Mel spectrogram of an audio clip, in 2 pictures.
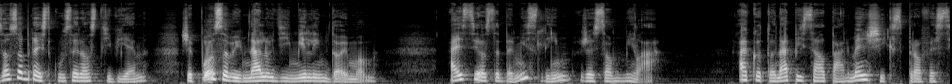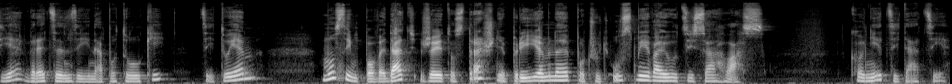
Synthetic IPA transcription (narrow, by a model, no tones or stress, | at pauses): zɔsɔbnɛjskuːsɛnɔsciʋɪɛmʒ̥ɛpʊɔsɔbiːmnaʎuɟiːmiliːmd̪ɔ̰jmɔ̰m | ajsiɔsɛbɛmisliːmʒɛsɔmːila̰ː | akɔt̪ɔnapiːsalpaːnmɛnʃiːkspɾɔfɛsiɛvɾɛt͡sɛnziːna̰pɔt̪uːlˠki | t͡sḭt̪ujɛmː | usiːmpɔʋɛd̪aɟʒɛjɛt̪ɔst̪ɾʔaʃɲɛ̰pɾiːjɛmnɛːpɔt͡ʃuɟusmɪɛʋajuːt͡sisaɦla̰s | kʰɔɲɪɛt͡st͡sːit̪a̰ːt͡siɛ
